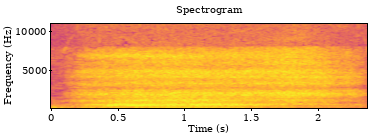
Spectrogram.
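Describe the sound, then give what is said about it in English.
A single long, deep inhale drawn through the nose during a yoga breathing practice, a steady airy rush lasting a couple of seconds, alone with no talking. “You breathe in,”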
